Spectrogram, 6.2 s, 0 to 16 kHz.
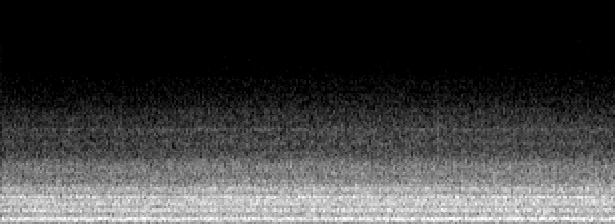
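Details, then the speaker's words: Vivosun 6-inch 390 CFM inline fan running open without ducting or filter: steady even rush of air with loud hiss, no knocks, rattles or wobble; jet-engine-like sound expected to quiet once ducted. Normal running. "Alright, so like I said, it's not terrible. If you're, once you put it in line and put some ducting on it, possibly a filter, maybe a couple S-turns on the output side, you won't get that kind of jet engine sound, and it'll be fairly quiet for how much air it's moving."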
